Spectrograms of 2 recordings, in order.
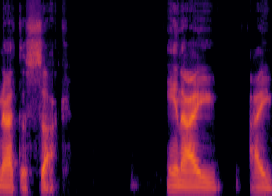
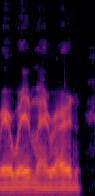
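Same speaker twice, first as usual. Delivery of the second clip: very fast, quick, stumbling, rattled-off delivery. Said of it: "Try saying that fast three times".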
